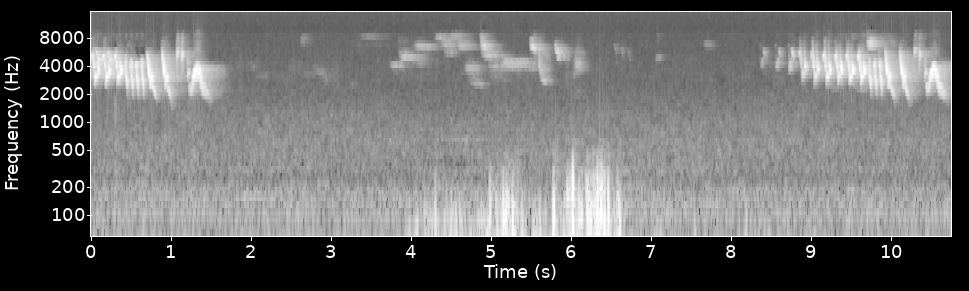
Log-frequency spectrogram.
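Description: A songbird singing two fast trilled phrases, each about two seconds long and falling in pitch, one at the start and one near the end, with a few scattered chirps between them. A brief low rumble about five seconds in.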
